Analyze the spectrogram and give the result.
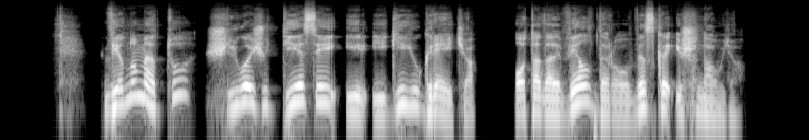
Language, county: Lithuanian, Klaipėda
